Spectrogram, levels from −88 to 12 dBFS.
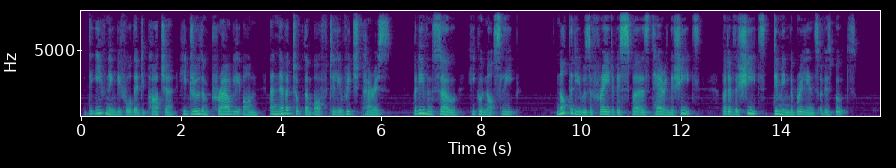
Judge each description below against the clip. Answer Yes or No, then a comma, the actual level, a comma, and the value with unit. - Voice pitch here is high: No, medium, 165 Hz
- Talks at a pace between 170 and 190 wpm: Yes, average, 175 wpm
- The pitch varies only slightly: No, average, 3.9 semitones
